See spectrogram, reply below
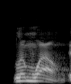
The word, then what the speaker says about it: Lemuel: Lemuel is actually how you pronounce it.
